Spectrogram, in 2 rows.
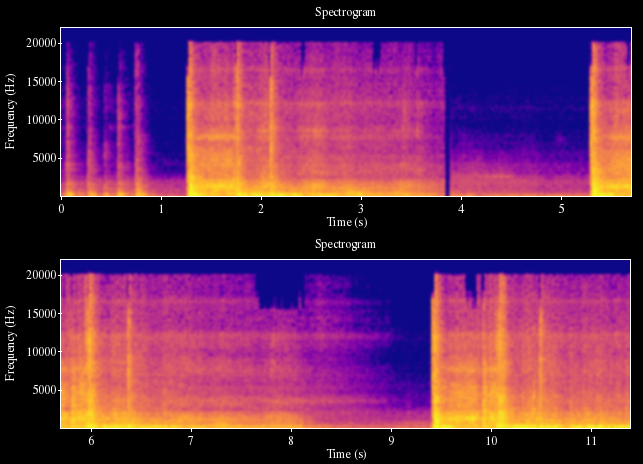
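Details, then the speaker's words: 1953 Austin A40 Somerset before its tune-up, air cleaner top off: engine cranks, catches and stumbles roughly with heavy vibration, dying between tries, with popping back through the carburetor; this suggests ignition as well as fuel problems. "that popping back through the carburetor is a sign of ignition problems as well as fuel problems"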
